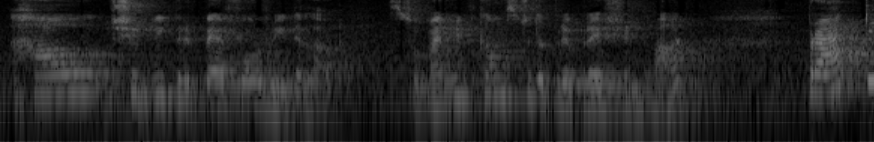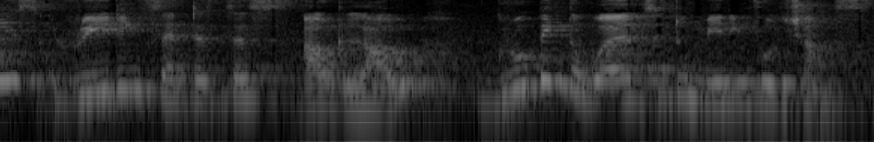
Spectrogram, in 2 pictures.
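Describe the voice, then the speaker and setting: A woman's voice: mid-range voice, darkish tone. Woman trainer in a very echoey room. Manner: didactic, emphatic repetition with rhetorical questions. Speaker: test-preparation trainer. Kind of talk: instructional lesson to learners. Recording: very echoey reverberant room, faint noise.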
